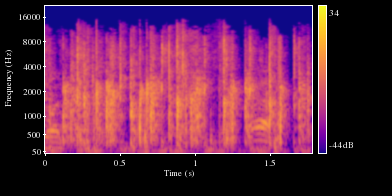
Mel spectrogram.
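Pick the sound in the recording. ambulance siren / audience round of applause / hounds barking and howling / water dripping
audience round of applause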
